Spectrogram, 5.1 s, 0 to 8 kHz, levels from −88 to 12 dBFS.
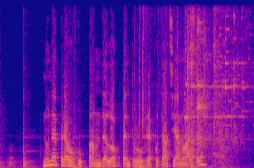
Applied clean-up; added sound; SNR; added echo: none; Shatter; 6 dB; none.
